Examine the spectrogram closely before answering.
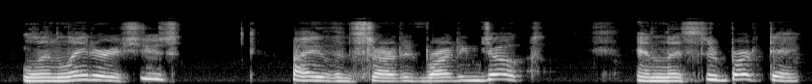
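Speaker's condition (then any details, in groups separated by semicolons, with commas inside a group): Severe traumatic brain injury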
